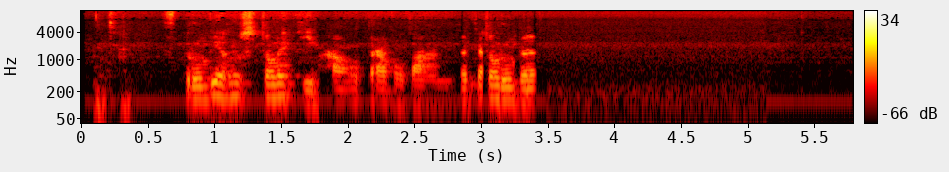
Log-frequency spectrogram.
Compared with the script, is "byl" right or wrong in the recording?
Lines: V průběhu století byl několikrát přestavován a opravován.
wrong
